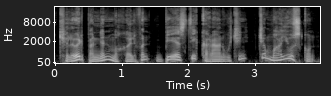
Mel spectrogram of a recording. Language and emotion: Kashmiri, disgusted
